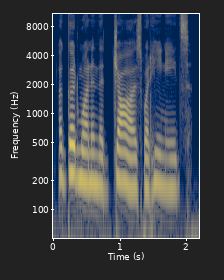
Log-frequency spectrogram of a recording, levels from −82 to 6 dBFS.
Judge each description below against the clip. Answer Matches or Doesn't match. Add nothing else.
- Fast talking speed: Matches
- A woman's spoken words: Matches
